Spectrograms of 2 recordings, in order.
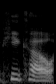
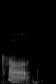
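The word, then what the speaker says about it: Picoult: Jodie Pico, actually, that's how you say her name, not Jodie Pult.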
